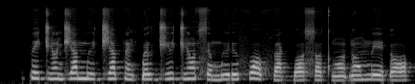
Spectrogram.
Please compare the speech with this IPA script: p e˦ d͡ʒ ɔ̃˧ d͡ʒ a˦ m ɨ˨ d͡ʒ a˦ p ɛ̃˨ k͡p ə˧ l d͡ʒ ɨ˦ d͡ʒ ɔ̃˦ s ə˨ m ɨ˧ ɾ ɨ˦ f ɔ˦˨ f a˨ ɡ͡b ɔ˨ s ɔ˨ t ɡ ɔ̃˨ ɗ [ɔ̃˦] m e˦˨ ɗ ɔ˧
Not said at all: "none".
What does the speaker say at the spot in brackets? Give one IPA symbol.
ɔ̃˦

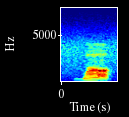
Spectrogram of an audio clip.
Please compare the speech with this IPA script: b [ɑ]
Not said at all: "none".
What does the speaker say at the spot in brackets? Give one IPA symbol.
ɑ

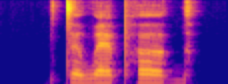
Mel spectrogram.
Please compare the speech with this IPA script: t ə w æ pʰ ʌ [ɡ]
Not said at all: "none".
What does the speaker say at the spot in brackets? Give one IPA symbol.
ɡ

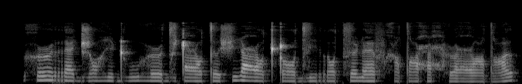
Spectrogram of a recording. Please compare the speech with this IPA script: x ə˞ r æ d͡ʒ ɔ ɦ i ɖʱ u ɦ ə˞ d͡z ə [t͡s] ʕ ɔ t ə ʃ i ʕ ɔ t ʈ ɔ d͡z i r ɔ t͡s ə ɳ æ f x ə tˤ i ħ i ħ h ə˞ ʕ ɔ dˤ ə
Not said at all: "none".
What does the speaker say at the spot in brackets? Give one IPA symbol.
ʈ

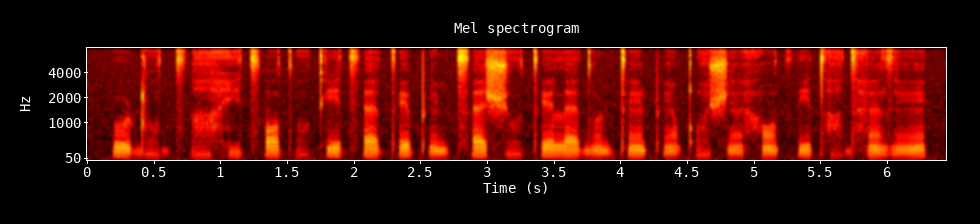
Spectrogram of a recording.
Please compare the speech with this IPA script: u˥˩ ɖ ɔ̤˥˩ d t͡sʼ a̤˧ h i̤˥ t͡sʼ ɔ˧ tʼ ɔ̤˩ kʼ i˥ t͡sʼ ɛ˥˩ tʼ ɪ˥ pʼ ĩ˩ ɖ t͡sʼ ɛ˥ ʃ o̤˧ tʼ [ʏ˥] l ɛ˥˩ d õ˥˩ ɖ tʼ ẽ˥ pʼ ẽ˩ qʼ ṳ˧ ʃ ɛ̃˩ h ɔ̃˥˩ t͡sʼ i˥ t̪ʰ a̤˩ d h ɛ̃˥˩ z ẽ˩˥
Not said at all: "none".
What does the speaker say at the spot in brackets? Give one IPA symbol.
ɪ˥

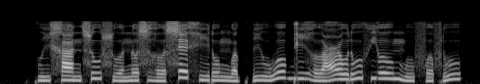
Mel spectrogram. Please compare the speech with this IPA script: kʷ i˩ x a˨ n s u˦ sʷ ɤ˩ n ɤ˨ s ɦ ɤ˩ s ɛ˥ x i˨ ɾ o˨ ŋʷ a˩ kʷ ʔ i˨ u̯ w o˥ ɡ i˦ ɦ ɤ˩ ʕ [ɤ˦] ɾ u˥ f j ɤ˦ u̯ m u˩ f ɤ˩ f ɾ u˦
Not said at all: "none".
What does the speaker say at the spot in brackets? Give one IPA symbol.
o˦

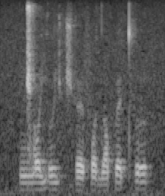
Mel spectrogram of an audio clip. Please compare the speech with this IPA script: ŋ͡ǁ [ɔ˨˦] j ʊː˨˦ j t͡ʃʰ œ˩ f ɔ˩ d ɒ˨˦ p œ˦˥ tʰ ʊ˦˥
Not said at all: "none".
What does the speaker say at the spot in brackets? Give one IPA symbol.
ɔ˨˦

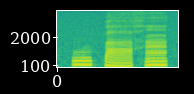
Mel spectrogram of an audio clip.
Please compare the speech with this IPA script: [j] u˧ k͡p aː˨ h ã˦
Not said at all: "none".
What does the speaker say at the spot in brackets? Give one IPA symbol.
w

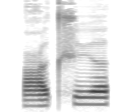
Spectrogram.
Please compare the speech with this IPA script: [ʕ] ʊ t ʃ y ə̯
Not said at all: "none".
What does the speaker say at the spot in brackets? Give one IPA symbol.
ʕ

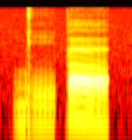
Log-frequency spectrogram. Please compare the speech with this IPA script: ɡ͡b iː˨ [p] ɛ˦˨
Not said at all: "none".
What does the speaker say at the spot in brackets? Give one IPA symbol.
p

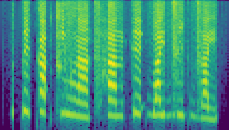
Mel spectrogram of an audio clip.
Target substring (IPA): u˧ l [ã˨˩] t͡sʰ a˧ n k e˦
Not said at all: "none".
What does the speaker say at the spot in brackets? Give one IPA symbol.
ã˨˩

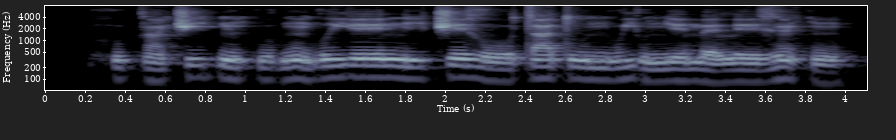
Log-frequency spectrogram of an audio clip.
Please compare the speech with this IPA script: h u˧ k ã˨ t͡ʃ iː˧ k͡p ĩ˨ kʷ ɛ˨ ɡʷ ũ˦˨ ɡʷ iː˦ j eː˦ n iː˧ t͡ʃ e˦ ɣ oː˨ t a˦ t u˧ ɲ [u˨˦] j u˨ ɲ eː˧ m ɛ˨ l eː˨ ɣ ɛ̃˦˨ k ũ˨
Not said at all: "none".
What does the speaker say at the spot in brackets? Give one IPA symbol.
u˨˦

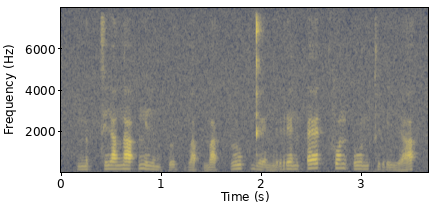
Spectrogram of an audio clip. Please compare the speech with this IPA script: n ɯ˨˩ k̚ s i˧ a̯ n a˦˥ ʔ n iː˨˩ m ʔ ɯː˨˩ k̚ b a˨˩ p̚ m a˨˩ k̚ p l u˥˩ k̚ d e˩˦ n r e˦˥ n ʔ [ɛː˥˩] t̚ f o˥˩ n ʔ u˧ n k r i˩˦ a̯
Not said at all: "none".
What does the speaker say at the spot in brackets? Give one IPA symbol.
ɛː˥˩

